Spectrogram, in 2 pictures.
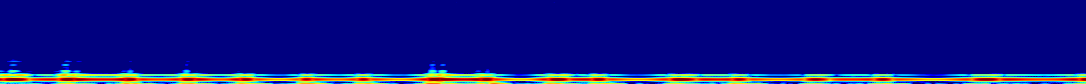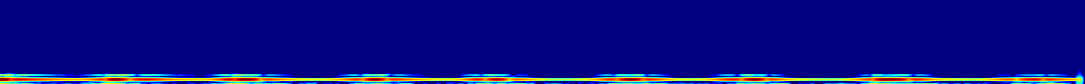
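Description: A low-pitched tuning fork rings one steady note close to the microphone. The note swells and dips about two or three times a second as the fork is waved past the mic. The pulses slow and weaken toward the end.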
